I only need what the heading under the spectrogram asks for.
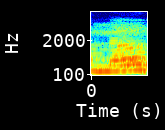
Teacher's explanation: जीभ के दोनों साइड से बगल से आवाज निकलती है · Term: पार्श्विक वर्ण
